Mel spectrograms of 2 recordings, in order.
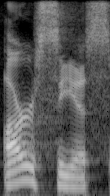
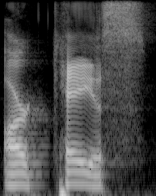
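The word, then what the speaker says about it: Arceus: Originally pronounced like Arus, but then Pokemon realized ars. Now it's officially pronounced like Arus.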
